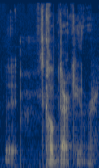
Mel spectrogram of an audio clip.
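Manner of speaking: whispered, breathy deadpan; hushed aside. Real, not acted. Whispering to his friend to land the joke. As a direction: drop to a whisper for the punchline. Repeating the punchline, second take hushed.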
